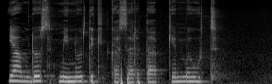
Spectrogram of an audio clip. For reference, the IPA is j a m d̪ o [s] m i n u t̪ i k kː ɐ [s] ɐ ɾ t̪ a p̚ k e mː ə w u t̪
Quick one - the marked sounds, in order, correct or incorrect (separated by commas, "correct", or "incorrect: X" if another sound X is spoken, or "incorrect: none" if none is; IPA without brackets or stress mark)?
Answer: correct, correct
